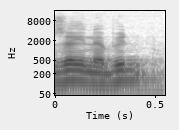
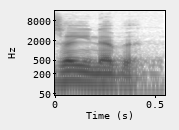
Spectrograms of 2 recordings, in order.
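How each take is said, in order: First: The name ends with an i-vowel ending. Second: The name ends with an a-vowel ending. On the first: The speaker calls it wrong. "ولا تقول زينب" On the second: The speaker calls it right. "تقول زينب"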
